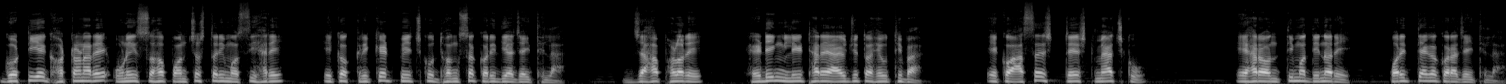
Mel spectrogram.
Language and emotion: Odia, neutral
